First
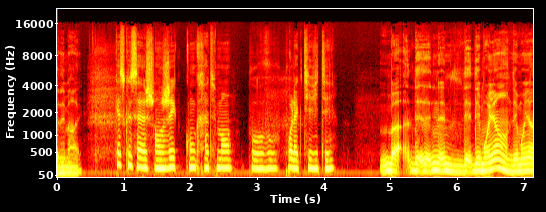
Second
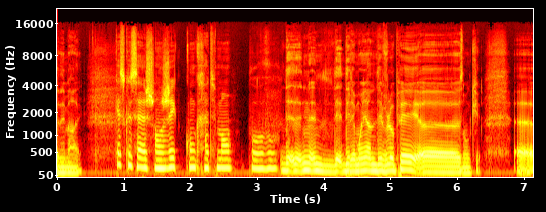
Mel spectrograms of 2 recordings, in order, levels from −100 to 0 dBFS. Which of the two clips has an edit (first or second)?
second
